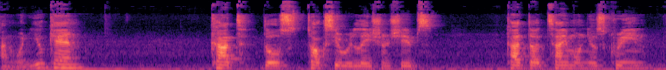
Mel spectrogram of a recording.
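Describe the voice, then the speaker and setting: This man has a non-native accent and a somewhat breathy voice. He talks at a fairly slow pace with ordinary pitch variation. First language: not English. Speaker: self-help video creator. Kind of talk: casual motivational talk. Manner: calm.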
